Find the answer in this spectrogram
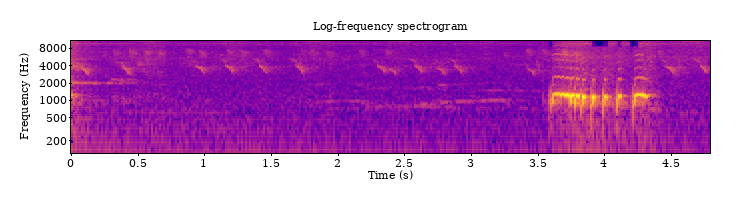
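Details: Wild local zebra dove, not bred or crossbred, sounding to lure other birds: one fast rolling phrase of about six stuttering coo notes near the end, preceded by faint high chirps from small birds.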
